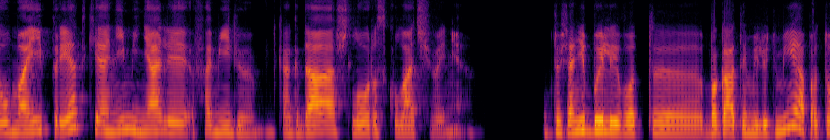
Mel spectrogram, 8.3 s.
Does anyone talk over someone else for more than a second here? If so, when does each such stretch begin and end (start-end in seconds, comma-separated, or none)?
none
